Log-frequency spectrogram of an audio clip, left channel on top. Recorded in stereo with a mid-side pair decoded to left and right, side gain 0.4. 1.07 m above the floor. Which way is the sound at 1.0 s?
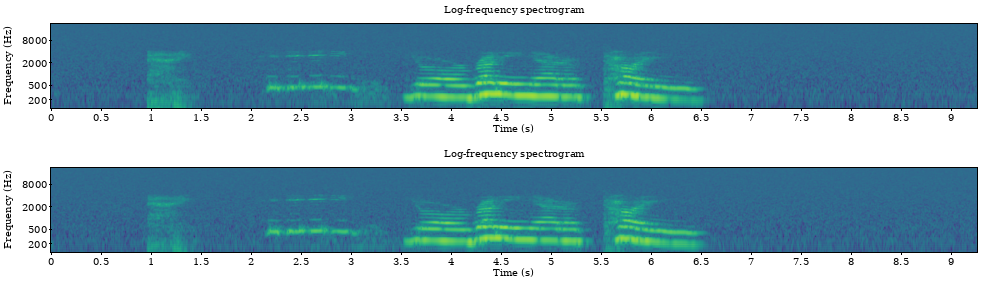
50° left.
